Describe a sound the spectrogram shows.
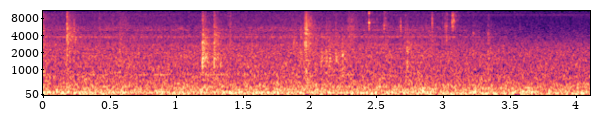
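Footsteps creak softly across a wooden floor.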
